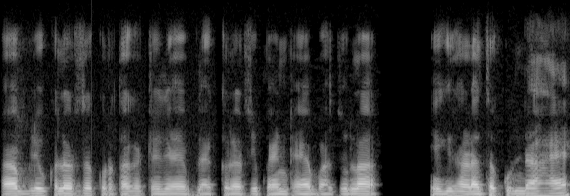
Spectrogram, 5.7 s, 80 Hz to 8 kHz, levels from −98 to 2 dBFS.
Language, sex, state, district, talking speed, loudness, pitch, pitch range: Marathi, male, Karnataka, Belgaum, 180 wpm, -25 LUFS, 95 Hz, 95-100 Hz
